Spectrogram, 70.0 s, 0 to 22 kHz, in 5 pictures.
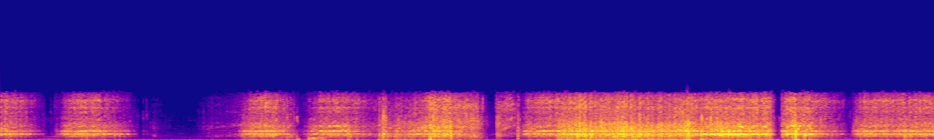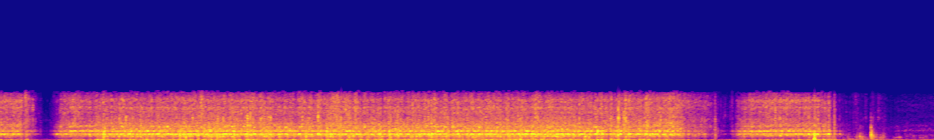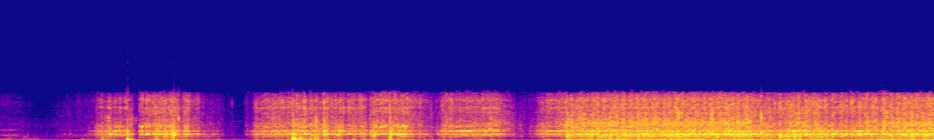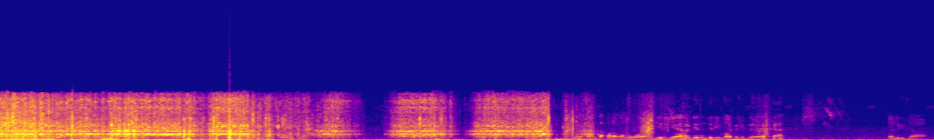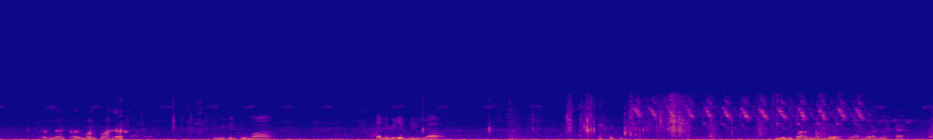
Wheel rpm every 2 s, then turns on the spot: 90, 30, 80, 80, 170, 210, 150, 140, 220, 210, 220, 220, 120, 60, 30, 100, 200, 160, 160, 210, 200, 200, 200, 40, 110, 50, 0, 0, 0, 0, 0, 0, 0, 0, 0.
28-30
